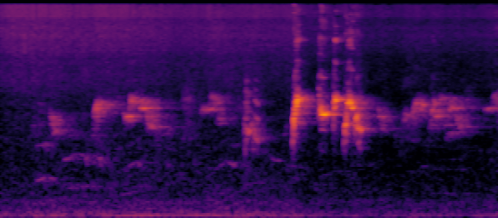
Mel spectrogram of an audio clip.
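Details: Slow, clear cha chat style song of a caged Red-whiskered bulbul kept for Thai singing contests: mellow whistled notes, then a louder burst of quick, bright, chirpy warbles near the middle, trailing into softer whistles.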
